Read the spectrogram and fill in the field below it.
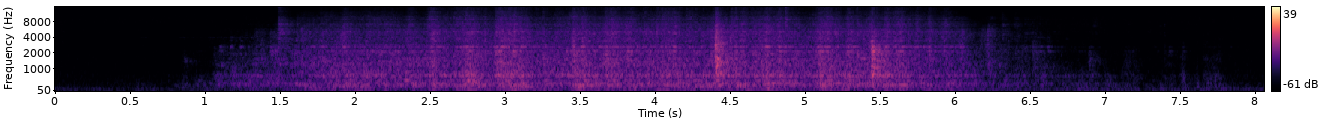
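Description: Wet laundry tumbles and sloshes inside a turning washing machine drum.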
